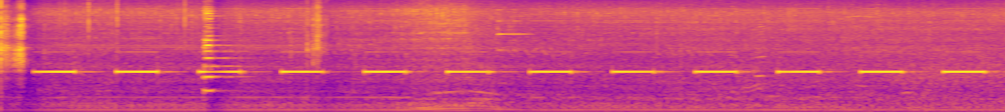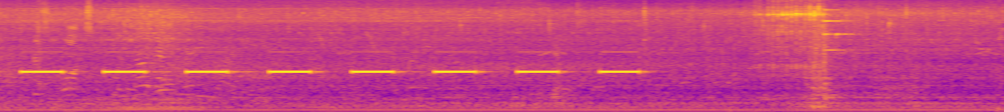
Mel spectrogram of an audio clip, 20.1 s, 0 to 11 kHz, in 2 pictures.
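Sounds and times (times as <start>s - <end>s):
forklift engine running: 0.0s - 20.0s
reversing alarm beeping: 0.3s - 16.6s.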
